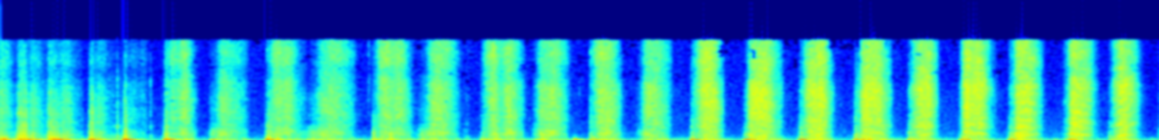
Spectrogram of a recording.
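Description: A paintbrush sweeps in repeated strokes across a large white printed corrugated cardboard box panel held by hand. Each stroke is a dry, bright scratchy swish over a soft low rumble, blurred together at first and then settling into distinct, evenly spaced strokes.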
